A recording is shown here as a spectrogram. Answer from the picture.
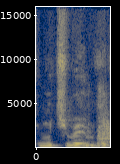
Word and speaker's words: Muchwemba: So she told me, just say it like Muchwemba, just the way it's written.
